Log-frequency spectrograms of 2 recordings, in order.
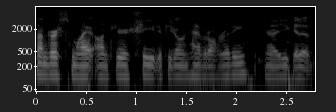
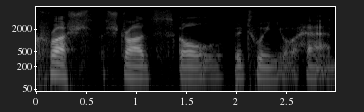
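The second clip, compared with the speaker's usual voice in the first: big, loud, booming voice; 5 dB louder than usual. A powerful entity answers a character asking how to gain its power: booming Tar Hawk voice. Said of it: "kind of a booming voice".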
